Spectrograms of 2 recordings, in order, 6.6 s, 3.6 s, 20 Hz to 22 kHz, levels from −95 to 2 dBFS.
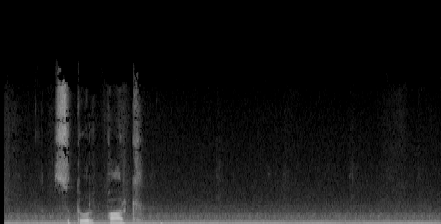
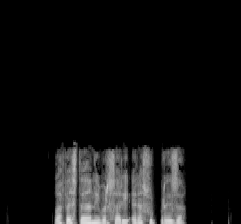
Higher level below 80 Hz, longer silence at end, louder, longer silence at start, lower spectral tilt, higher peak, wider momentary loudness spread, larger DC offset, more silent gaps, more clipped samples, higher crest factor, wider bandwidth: first, -48 dBFS vs -58 dBFS; second, 0 s vs 0.85 s; second, -36 LUFS vs -19 LUFS; second, 0.05 s vs 0.85 s; about the same, -5.5 dB/octave vs -5.5 dB/octave; second, -14 dBFS vs -2 dBFS; first, 15 LU vs 10 LU; neither; second, none vs 2.36-2.41 s; neither; about the same, 22 dB vs 18 dB; first, 15 kHz vs 8 kHz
